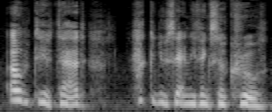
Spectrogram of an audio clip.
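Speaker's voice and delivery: high, hurt plea; daughter's plaintive cry, pitched high; pleading cry. A narrator's reading. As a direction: coax him with wounded pleading. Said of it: "cried Ida".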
